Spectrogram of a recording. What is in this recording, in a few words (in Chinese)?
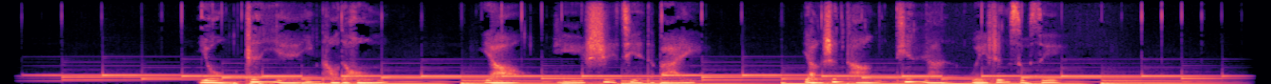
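女广告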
